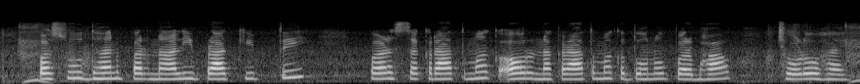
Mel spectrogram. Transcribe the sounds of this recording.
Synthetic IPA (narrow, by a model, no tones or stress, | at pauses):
pəsud̪ʱənpəɾnaːlipɾaːkɪpt̪i | pəɾsəkɾaːt̪məkɔːɾnəkɾaːt̪məkd̪oːnõpɾəbʱaːʋ | t͡ʃʰoːɽoɦɛː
